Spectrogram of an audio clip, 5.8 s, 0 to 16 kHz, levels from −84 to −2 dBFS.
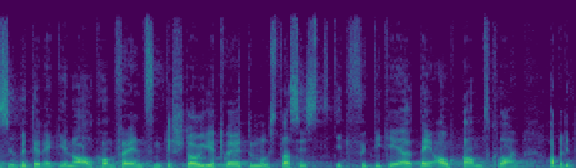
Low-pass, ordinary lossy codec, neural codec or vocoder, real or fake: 14.4 kHz; none; codec, 44.1 kHz, 2.6 kbps, SNAC; fake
